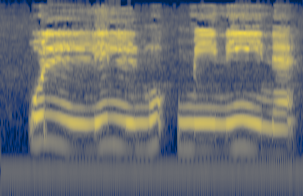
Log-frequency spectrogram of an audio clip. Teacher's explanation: when we go from the قو rounded mouth to the لام we need to soften it and lower the back of the tongue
